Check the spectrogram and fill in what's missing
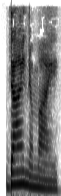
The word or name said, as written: dynamitically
